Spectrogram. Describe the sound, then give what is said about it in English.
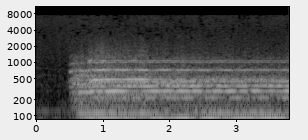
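A great cast bell of gold, brass, silver and iron, newly hung, is struck once, and its deep, loud tone swells and hangs in a steady, humming resonance with layered overtones that barely fade. “Let the bell be struck.”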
